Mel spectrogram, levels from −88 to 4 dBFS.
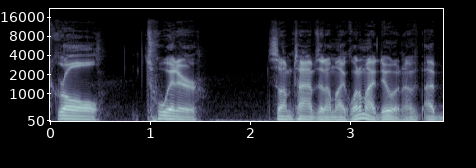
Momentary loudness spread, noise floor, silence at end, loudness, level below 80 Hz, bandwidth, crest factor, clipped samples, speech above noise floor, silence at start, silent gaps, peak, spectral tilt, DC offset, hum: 12 LU; -45 dBFS; 0 s; -23 LUFS; -42 dBFS; 14 kHz; 16 dB; under 0.1%; 23 dB; 0 s; none; -8 dBFS; -5.5 dB/octave; under 0.1%; none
